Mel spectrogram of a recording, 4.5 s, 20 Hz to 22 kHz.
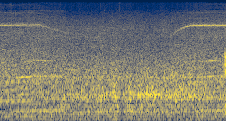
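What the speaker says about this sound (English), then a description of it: "Start turning and you can hear the tire noise increase." Steady, loud tire roar and road rumble from a Ferrari 296 Challenge car driven in iRacing at Spa, holding an even wash of noise throughout with no one talking.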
